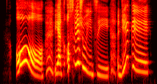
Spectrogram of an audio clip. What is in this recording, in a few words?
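female Czech drama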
